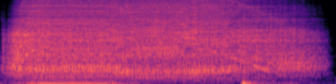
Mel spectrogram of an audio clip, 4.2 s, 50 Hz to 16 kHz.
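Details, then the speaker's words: Makita HR3210C SDS Plus hammer drill, 2019, auction-bought, note says won't hold bits (worn tool holder): steady strong motor roar with an even hammering buzz, no grinding or rattling; motor and hammer action sound healthy, fault only in tool holder. "That actually sounds all right."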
